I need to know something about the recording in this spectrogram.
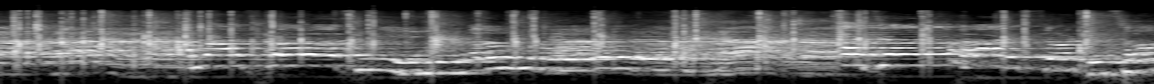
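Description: A group of voices singing together without instruments, holding long notes that step up and down, with hand claps keeping time.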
